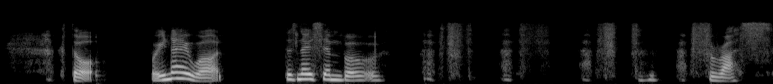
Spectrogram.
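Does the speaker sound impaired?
Yes: stammer; stammer since school age, about 2 years of therapy, told unlikely to go away; copes in everyday situations, more confident and accepting of own speech, good and bad days; words don't come out, worse when tired, less fluent some days, needs more time and patience; here repeated sounds, prolonged sounds, blocks.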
